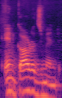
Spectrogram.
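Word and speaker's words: encouragement: এনকারেজমেন্ট, এনকারেজমেন্ট, এনকারেজমেন্ট, কাউরেজ না বলে chores বলো, তাহলে দেখবা শুনতেও ভালো লাগবে, উচ্চারণটাও সঠিক হবে।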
